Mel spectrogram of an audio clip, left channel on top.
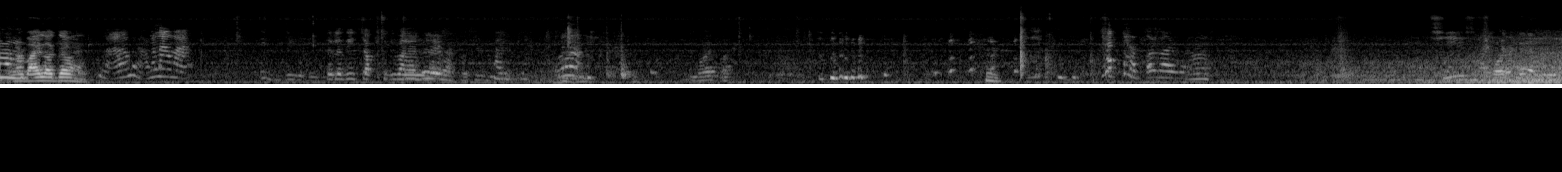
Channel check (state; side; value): silent; right; 52 dB below the other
